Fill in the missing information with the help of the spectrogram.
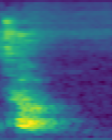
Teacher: in a Cockney accent, it's tall. So I'm almost like a W sound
